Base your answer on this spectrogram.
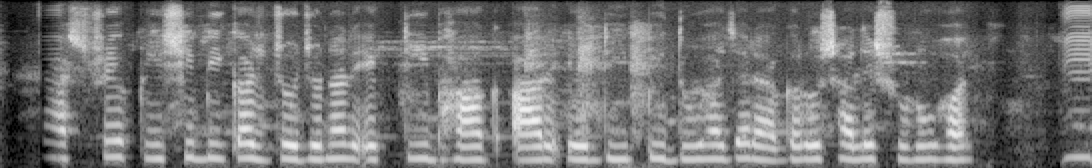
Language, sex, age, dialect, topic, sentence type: Bengali, female, 25-30, Standard Colloquial, agriculture, statement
